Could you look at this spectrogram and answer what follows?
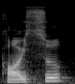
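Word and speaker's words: こいつ: First and foremost, we have koitsu, which is also part of the Koso Ado series. Usually, and yeah, it's unaccented, just like most of the Koso A words.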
